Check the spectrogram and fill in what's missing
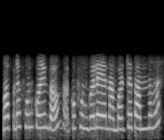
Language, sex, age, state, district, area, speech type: Assamese, female, 18-30, Assam, Majuli, urban, conversation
